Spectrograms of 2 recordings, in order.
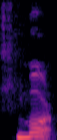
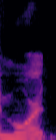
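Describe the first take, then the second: First: It is said with a French pronunciation. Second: It is said with an American English pronunciation. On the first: "like when you're speaking French, it's just like implied" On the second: "if you're speaking American English, you could say mort"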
